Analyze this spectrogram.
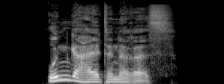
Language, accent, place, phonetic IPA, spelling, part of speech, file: German, Germany, Berlin, [ˈʊnɡəˌhaltənəʁəs], ungehalteneres, adjective, De-ungehalteneres.ogg
- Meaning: strong/mixed nominative/accusative neuter singular comparative degree of ungehalten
